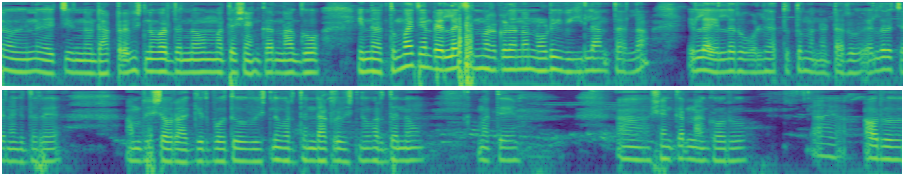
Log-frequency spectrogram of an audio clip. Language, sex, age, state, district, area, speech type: Kannada, female, 45-60, Karnataka, Vijayanagara, rural, spontaneous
